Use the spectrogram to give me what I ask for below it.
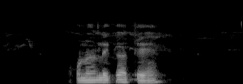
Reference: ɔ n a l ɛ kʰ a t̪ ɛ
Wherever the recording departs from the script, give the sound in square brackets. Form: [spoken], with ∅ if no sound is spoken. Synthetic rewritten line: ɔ n a l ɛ [k] a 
